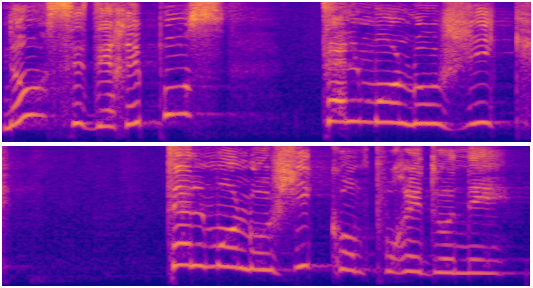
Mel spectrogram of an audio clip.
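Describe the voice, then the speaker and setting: A woman pastor preaching a sermon in church, earnest and direct, dropping to soft tender tones and rising when she voices biblical characters. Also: very high-pitched, normal speed.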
